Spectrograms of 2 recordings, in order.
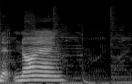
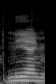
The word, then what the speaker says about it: Niang: I think I'm pronouncing it wrong in Nyang, but you can pronounce it either way, I guess, in Niang or Nyang.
